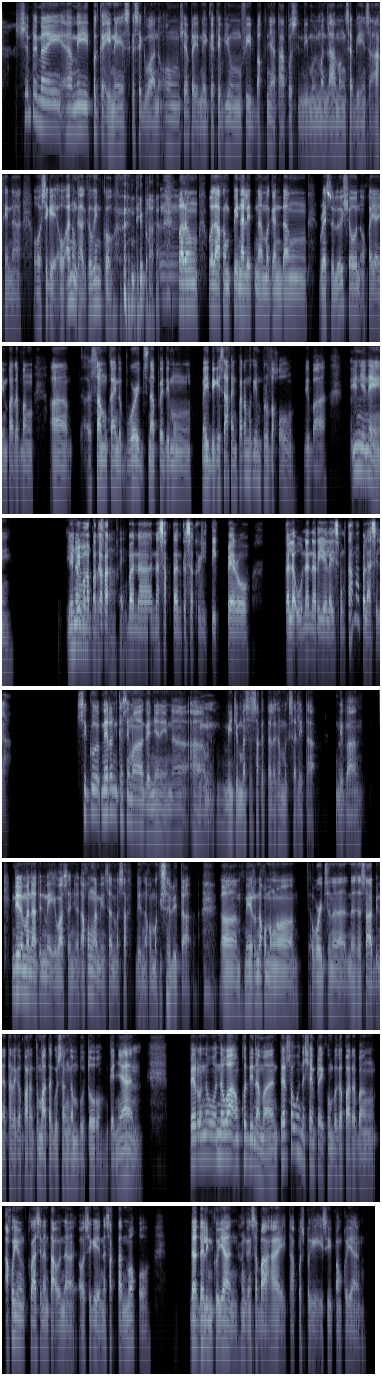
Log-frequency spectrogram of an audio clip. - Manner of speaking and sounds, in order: laughing while speaking: "'di ba"; in English: "some kind of words"; laughing while speaking: "magsalita"
- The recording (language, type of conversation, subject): Filipino, podcast, Paano mo tinatanggap ang mga kritisismong natatanggap mo tungkol sa gawa mo?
